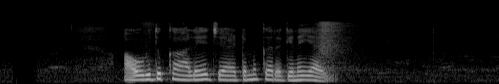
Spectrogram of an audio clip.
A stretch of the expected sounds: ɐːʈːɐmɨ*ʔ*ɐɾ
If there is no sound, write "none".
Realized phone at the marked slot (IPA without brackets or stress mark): k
